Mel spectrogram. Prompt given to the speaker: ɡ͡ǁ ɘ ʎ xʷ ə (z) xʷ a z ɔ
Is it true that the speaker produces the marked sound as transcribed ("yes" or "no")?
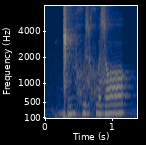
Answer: yes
